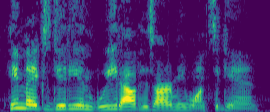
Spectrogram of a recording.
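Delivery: ordinary delivery, nothing marked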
